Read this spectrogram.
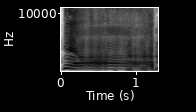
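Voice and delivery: high, loud scream of terror; panicked scream. Retold or imitated. Comic surrounded in Boston, panicked scream. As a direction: shriek in mock panic. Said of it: "I'm like".

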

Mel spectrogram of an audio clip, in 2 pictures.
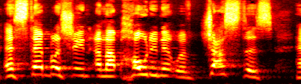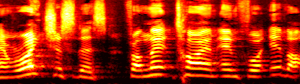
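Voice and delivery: triumphant preacher in full flow; full-force preaching. Acted. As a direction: proclaim it to the congregation.

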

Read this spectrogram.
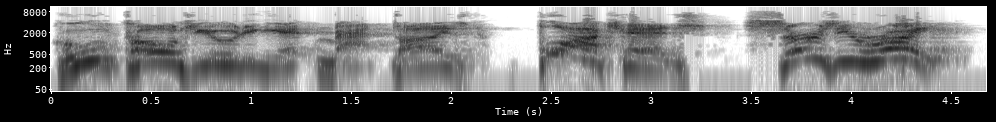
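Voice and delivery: high, loud jeering shout; scornful yell. A narrator's reading. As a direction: bellow the insults at them. Innkeeper yells back.

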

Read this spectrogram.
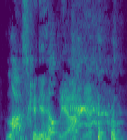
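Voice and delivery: calling out. Acted. Character calling to gnome.

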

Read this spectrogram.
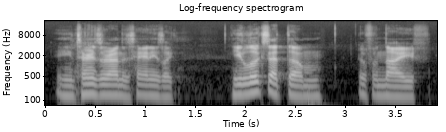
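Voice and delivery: usual speaking voice

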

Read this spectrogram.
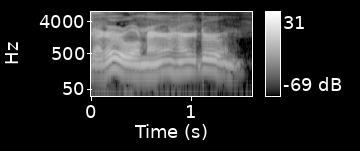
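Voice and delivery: lightly voiced gruff old man; toned-down drawl of an old Santa; a hint of an old man voice; realistic M. Emmett Walsh. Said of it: "Be more realistic how he actually talks".

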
